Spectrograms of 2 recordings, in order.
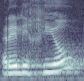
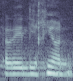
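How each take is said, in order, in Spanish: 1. La n final es aspirada o debilitada. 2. La n final se pronuncia completa.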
